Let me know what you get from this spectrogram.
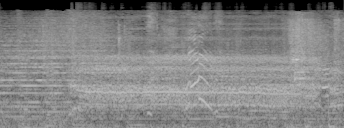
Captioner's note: gritando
